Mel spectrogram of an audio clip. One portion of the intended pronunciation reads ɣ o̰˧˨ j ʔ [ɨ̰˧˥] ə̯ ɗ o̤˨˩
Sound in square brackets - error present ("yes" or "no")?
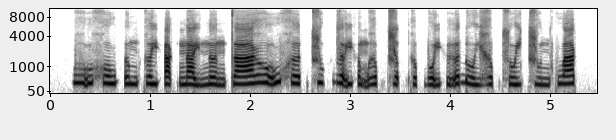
no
